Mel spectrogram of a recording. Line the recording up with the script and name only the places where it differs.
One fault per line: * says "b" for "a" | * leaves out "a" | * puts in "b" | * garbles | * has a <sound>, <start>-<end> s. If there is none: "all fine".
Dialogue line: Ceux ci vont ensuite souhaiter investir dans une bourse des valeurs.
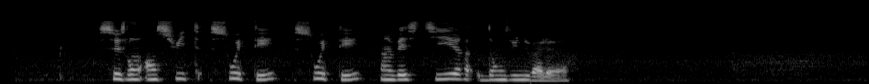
* leaves out "ci"
* puts in "souhaiter"
* leaves out "bourse des"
